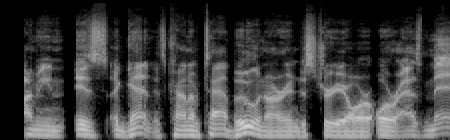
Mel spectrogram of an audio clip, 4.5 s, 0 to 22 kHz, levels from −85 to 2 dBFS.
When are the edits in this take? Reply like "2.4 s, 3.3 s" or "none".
none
